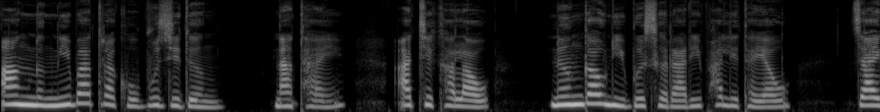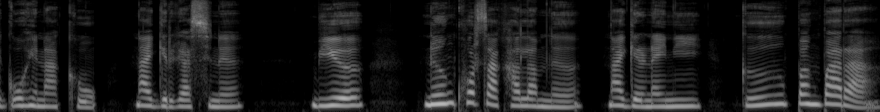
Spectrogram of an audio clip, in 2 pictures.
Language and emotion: Bodo, sad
